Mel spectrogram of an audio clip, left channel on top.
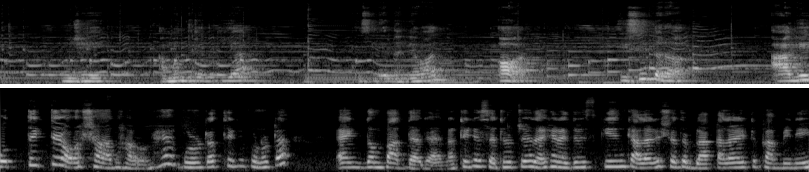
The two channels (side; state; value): both; different; correlation 0.01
